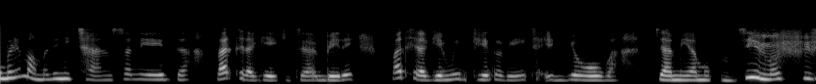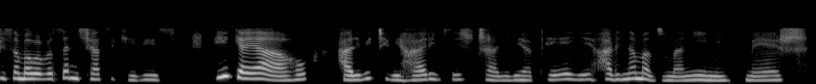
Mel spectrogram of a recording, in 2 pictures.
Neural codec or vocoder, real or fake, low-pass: codec, 16 kHz in and 24 kHz out, 0.9 kbps, LongCat-Audio-Codec, four codebook decoder; fake; 5.4 kHz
